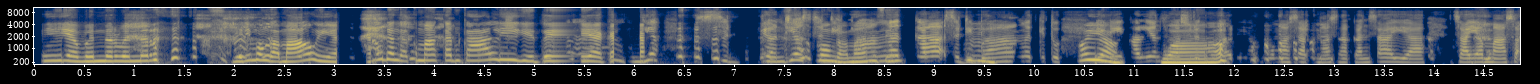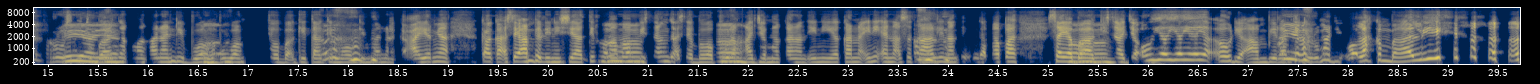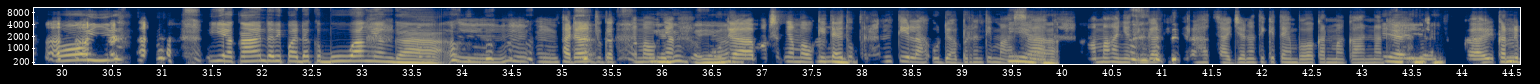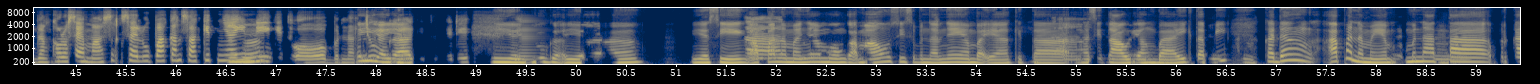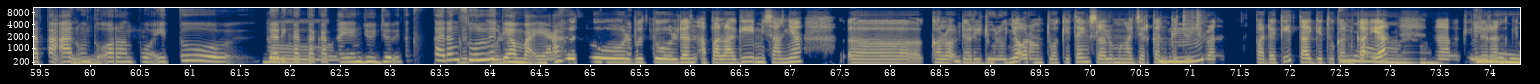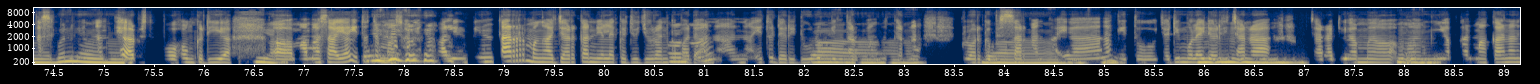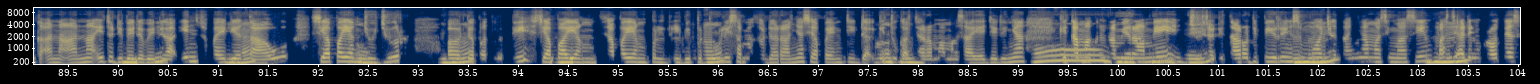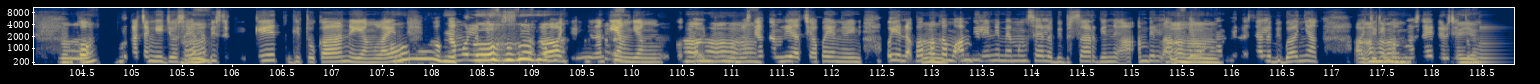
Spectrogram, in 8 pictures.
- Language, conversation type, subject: Indonesian, unstructured, Apa arti kejujuran dalam kehidupan sehari-hari menurutmu?
- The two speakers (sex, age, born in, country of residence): female, 25-29, Indonesia, Indonesia; female, 45-49, Indonesia, United States
- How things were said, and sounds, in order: laugh; distorted speech; laugh; laugh; chuckle; chuckle; laughing while speaking: "iya"; laugh; laugh; chuckle; tapping; other background noise; laugh; laughing while speaking: "Oh iya?"; chuckle; drawn out: "Wah"; unintelligible speech; laugh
